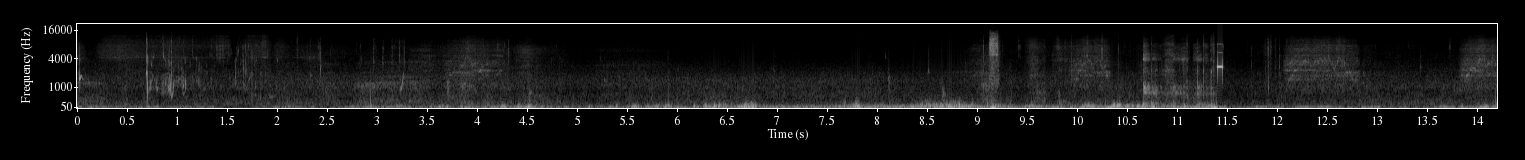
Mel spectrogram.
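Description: Handling a kayak on calm water: splashes of the paddle in the water and a few sharp knocks against the kayak hull, the loudest about three-quarters of the way in, over a low rumble of wind on the microphone.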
